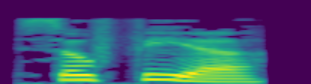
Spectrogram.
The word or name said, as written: sofia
